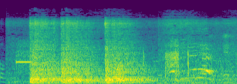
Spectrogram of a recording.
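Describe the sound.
A handcuffed driver, put in a police car after fleeing an alcohol check, pounds his fist on the police car trying to get out: three heavy, irregular thuds, loud and dull, followed by muffled voices and a faint tone in the background.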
